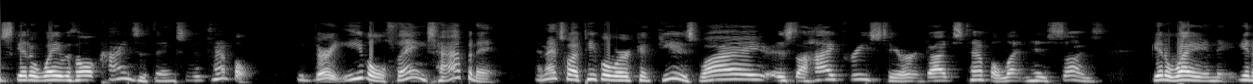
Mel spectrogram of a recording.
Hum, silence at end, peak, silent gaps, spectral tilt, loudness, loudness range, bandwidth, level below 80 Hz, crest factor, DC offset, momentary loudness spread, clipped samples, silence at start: none; 0 s; 0 dBFS; 2.87-2.95 s, 11.41-11.49 s; -7 dB/octave; -14 LUFS; 4 LU; 7.6 kHz; -56 dBFS; 14 dB; under 0.1%; 12 LU; 0.2%; 0 s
